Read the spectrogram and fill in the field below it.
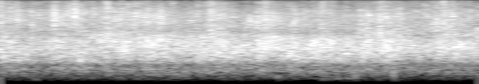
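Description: An audience at a question-and-answer discussion claps steadily, a dense, even wash of applause filling the whole moment without pause, fairly loud, with no voices rising above it.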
